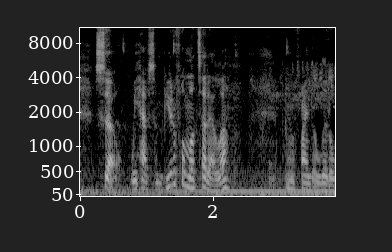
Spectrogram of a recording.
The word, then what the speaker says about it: mozzarella: Learn how to roll your R's. It just sounds so much better when you say mozzarella instead of mozzarella.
